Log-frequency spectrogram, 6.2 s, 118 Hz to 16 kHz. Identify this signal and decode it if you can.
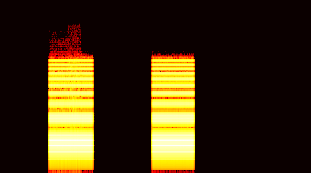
Ship horn signal, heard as a ship's horn, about 280 Hz. 2 short. At sea: I am altering course to port.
